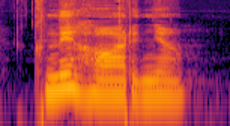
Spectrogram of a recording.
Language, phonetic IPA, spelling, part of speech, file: Ukrainian, [kneˈɦarnʲɐ], книгарня, noun, Uk-книгарня.ogg
- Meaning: bookshop, bookstore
